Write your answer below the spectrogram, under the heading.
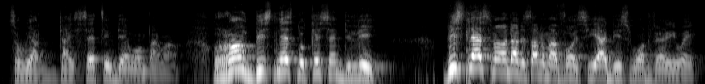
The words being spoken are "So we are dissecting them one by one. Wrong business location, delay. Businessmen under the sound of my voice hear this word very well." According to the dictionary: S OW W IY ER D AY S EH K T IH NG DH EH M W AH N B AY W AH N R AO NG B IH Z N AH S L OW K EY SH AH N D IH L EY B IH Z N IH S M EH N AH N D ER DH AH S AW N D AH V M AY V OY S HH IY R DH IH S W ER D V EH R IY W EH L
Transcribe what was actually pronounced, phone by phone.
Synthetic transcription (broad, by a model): S OW W IY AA D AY S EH T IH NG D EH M W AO N B AY W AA N R AO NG B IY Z N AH S L OW K EY SH AH N D IH L EY B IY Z N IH S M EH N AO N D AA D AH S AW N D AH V M AY V OY S HH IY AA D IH S W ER D V EH R IY W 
